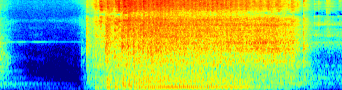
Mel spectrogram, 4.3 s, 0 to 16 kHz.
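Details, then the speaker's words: 5 hp engine on a mini race mower, cold start with starting fluid and half choke: catches after a second of silence, settling into a quick, even putter with no misses; normal cold start. "Wow. And it sounds good too. Let's try choke."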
